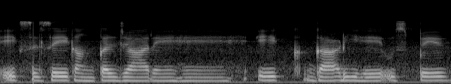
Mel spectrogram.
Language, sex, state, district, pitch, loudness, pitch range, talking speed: Hindi, female, Bihar, East Champaran, 175 Hz, -25 LUFS, 170-180 Hz, 175 wpm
